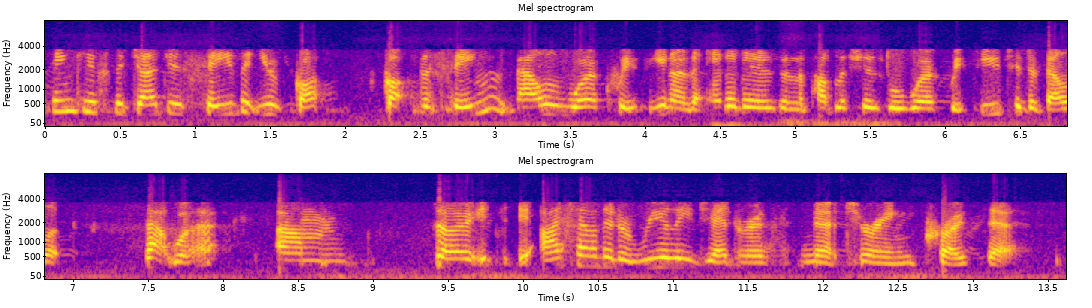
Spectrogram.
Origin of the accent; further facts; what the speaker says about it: New South Wales, Australia; now in Sydney, Australia; So my mob's Wiradjuri, so central New South Wales. We're from the Murrumbidgee, so down south. So beautiful freshwater country. But I live in Sydney on Gadigal country at the moment. And yeah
